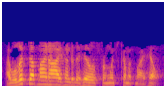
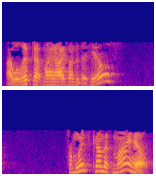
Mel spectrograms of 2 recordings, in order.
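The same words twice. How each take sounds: First: It is read as one continuous statement. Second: It breaks after hills, asking a question.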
